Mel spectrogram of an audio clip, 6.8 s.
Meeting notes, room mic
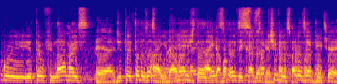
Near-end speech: present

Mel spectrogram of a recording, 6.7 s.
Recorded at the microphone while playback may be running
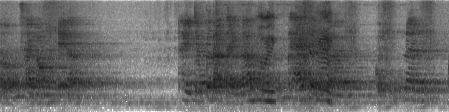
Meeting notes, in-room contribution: present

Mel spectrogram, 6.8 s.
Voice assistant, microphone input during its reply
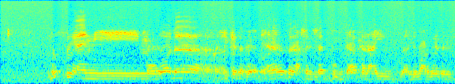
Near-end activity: none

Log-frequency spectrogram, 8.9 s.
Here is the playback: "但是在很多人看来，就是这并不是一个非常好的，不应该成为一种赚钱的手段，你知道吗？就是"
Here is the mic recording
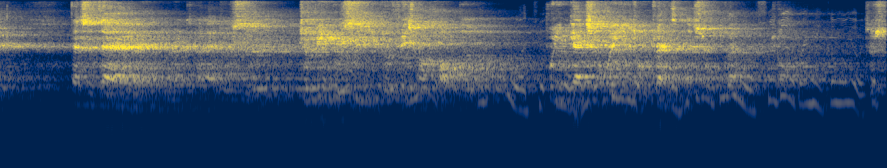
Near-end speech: present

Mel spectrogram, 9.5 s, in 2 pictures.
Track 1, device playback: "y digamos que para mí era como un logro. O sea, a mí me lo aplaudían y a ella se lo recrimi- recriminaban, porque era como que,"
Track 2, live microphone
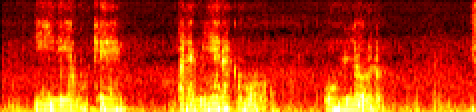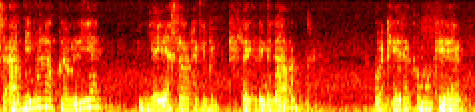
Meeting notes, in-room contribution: none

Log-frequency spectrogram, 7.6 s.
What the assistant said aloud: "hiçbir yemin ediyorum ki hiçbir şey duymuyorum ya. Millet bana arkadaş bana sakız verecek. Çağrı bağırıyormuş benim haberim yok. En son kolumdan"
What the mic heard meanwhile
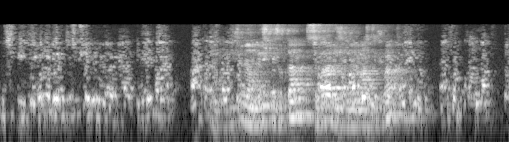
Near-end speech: present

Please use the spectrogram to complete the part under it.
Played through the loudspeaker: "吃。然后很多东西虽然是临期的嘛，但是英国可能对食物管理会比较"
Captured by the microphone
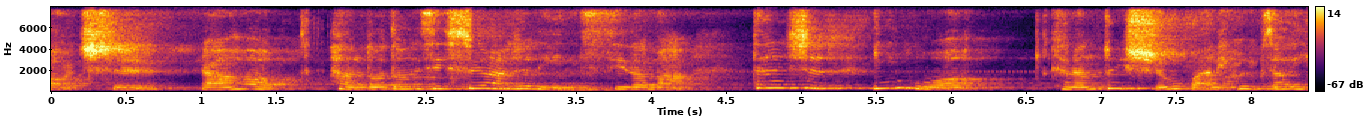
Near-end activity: present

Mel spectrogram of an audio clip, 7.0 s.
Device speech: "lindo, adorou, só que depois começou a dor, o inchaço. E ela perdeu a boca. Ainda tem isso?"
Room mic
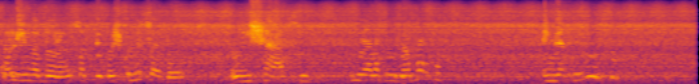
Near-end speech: none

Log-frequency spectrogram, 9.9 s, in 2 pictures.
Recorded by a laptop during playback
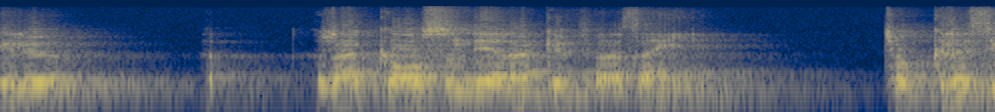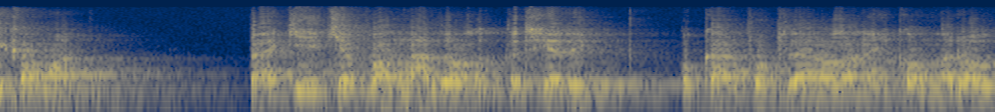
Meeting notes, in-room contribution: none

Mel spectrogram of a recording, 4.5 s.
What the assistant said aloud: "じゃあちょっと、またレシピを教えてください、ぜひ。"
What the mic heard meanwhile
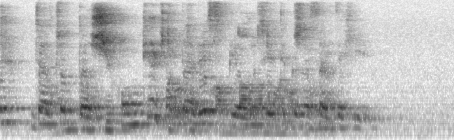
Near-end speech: present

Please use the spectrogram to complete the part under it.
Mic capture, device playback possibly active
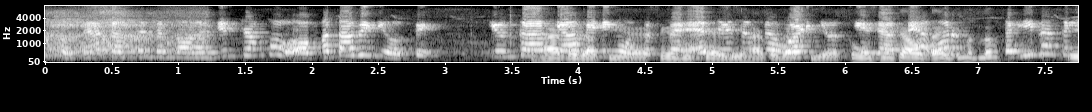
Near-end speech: present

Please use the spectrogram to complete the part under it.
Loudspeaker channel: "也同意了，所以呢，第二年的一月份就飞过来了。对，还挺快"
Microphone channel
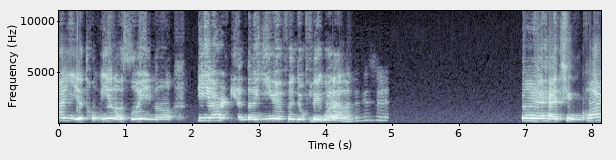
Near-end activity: present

